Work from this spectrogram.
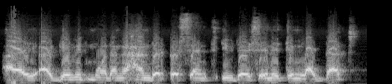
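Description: Hesitant man with a husky voice. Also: lowish voice, level tone, rough recording. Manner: measured, hesitant with fillers. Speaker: politician guest.

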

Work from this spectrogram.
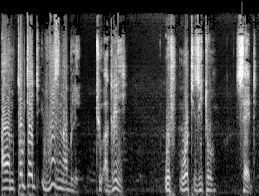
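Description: A man's voice: a little high, sing-song, a little slow, fairly bright tone, slightly rough. A man with a Ghanaian accent giving football analysis on a sports talk show, hesitant, with many fillers and restarts, switching into Twi. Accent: Ghanaian English.

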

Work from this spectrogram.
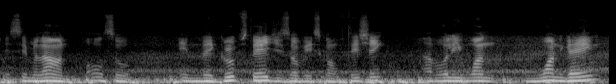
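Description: A man's voice: a little high, normal speed. A man giving live football commentary on the radio. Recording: clear background noise, stadium ambience.

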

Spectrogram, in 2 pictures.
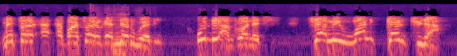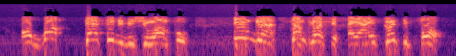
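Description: A Ghanaian caller argues his case on a radio phone-in, repeating himself and stumbling through the point. His voice is very high and lively, squeezed through a dry, tinny phone line from some distance. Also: no echo. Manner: argumentative, halting, repeats himself, mixes Twi and English. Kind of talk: heated opinion on a radio call-in.

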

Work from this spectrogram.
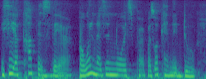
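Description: A young woman speaks earnestly as a talk show guest, animated and quick to pile one phrase on another. Her voice is mellow and dark, with a faint hiss underneath. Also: mid-range voice, creaky. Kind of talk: personal storytelling in a talk show.

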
